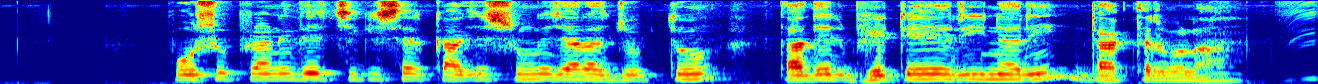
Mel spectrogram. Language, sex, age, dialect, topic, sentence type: Bengali, male, 36-40, Standard Colloquial, agriculture, statement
